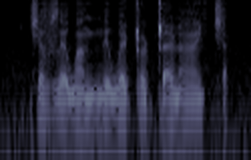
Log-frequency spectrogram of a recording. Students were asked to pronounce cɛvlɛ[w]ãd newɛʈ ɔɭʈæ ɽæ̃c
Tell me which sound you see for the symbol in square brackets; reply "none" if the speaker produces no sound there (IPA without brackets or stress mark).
w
